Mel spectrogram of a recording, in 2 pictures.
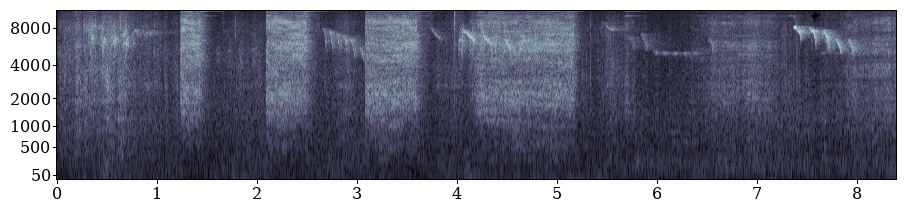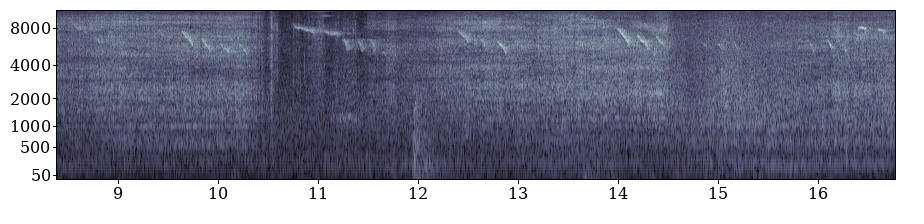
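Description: A sharp knife slices through a sheet of paper with a crisp swishing sound.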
